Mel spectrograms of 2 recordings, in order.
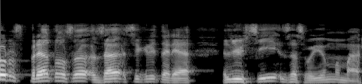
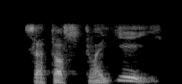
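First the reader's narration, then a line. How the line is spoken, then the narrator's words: Hissing. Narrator (Russian): зашипела Катран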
